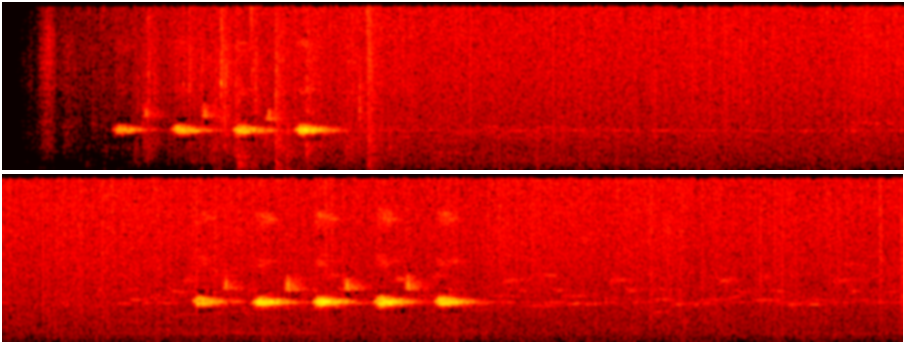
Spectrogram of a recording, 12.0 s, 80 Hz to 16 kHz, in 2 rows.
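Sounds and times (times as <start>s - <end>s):
faint background hiss: 0.1s - 12.0s
Great tit Parus major calls: 0.8s - 2.4s, 7.2s - 9.4s.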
